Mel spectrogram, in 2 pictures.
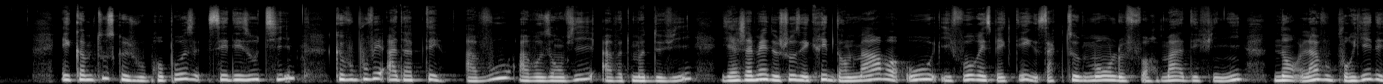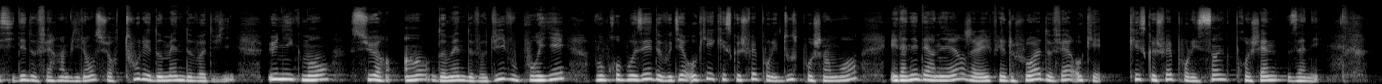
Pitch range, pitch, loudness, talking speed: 175-215 Hz, 200 Hz, -19 LUFS, 220 wpm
